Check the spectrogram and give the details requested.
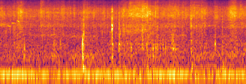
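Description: Diced potatoes, sausage and vegetables sizzling as they fry in a pan. They are stirred with a wooden spatula that gives a few sharp clicks against the pan.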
